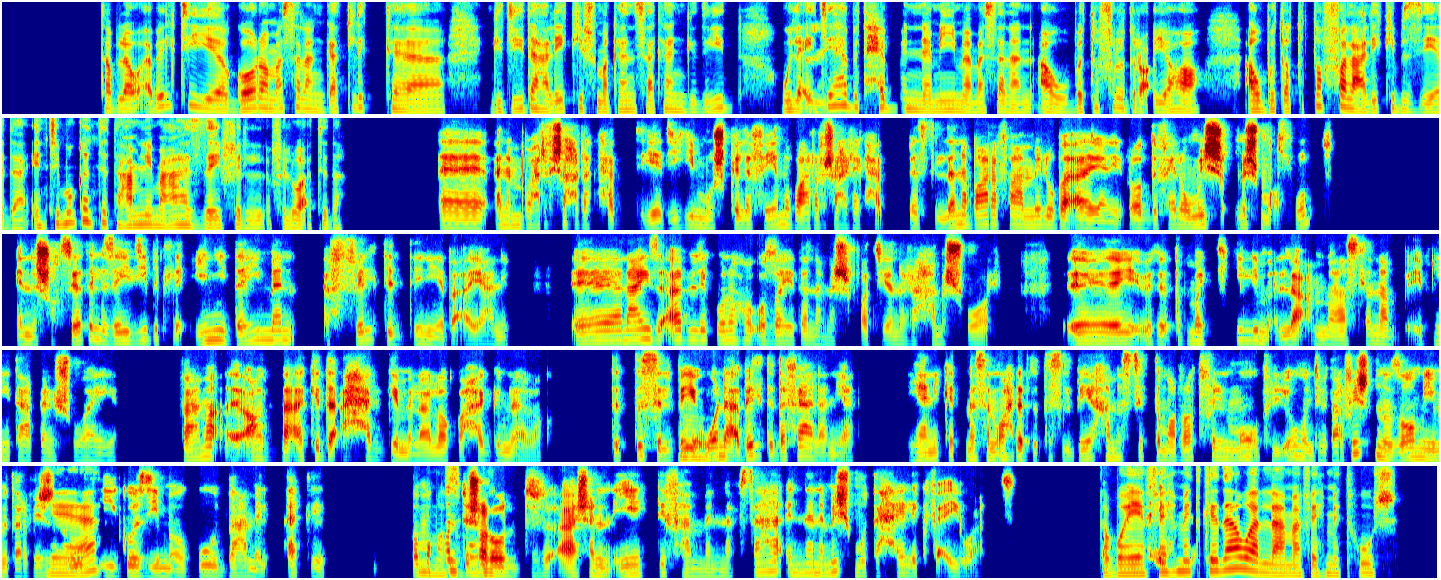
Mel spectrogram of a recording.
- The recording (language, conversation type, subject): Arabic, podcast, إيه الحاجات اللي بتقوّي الروابط بين الجيران؟
- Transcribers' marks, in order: unintelligible speech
